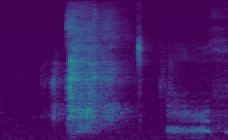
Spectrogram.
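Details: Dog with a cough that began the day before; the owner suspects a local respiratory illness rather than kennel cough. Harsh, honking cough burst, then a rough, gagging exhalation; a dry cough resembling kennel cough.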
